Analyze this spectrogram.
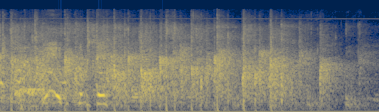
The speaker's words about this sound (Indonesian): oke berikan tepuk tangan dong ini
